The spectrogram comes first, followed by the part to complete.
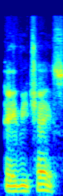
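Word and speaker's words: Daveigh Chase: Dave Davey Chase.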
